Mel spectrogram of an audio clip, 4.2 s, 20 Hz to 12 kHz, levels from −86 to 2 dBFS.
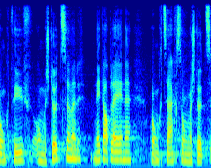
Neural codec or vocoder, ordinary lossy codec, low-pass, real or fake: none; none; 10.8 kHz; real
